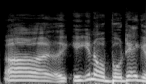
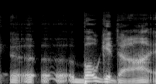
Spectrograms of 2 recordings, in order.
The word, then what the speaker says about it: bodega: Bodega is one of those, or a Bogada, as the First Lady pronounces it.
